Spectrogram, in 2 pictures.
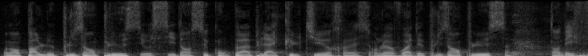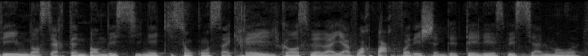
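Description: A man's voice: on the low side, flat delivery, moderate pace, mellow, slight background noise. A man in an audience putting a spontaneous question at a conference, hesitant and rephrasing as he goes. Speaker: audience member asking a question.

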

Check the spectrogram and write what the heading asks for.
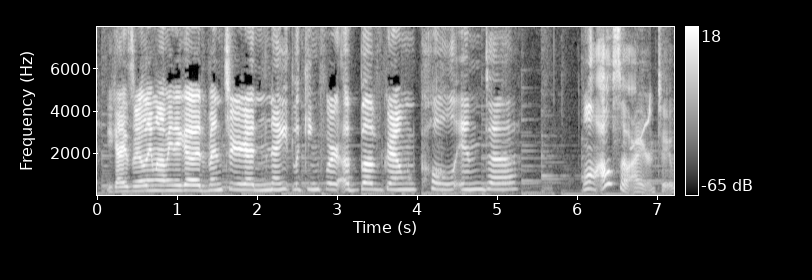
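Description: A woman streaming a game live, excitable and giggly, often breaking into squeals and repeated panicked cries. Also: on the high side. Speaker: VTuber streamer. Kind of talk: live gameplay commentary. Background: faint background music.

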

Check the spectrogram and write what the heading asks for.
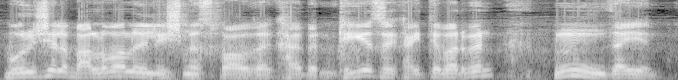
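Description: A young man with a Barishal accent talks to camera at a rapid clip, rambling and tacking on little tag questions. His voice sits fairly high. Faint background noise runs under the recording. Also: animated. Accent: Barishal Bengali. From Patuakhali, Barishal, Bangladesh. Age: young adult. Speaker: vlogger. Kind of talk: casual to-camera talk.

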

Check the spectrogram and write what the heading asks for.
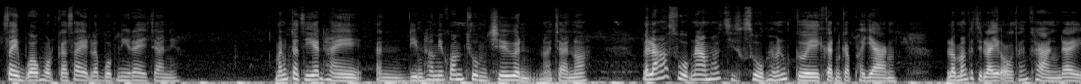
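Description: A woman's voice: mid-range voice, quick pace. A woman with an Isan accent hosting a casual garden vlog, talking in a folksy, chatty way to her viewers and laughing often. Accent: Isan (Northeastern Thai). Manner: chatty, folksy, ends phrases with soft polite particles, laughs often. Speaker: vlog host. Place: rural home garden, outdoors.

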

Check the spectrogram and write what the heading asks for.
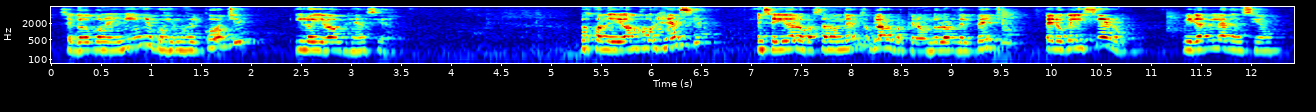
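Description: A woman's voice: on the high side, a bit bright, distant mic, a little hiss or hum. A young woman with a Canarian Spanish accent retelling a personal story to camera in an emotional, repetitive, conversational way. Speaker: vlogger. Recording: roomy, set back from the mic.

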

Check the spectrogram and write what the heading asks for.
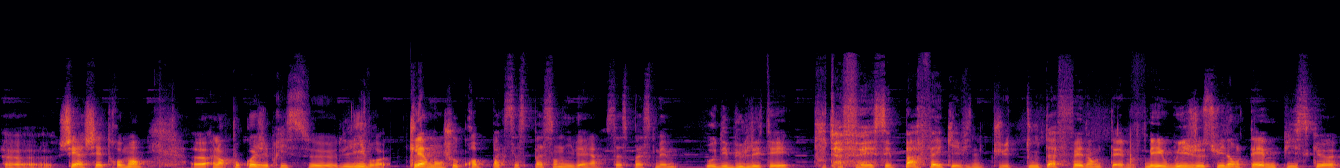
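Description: A young man talks casually to his viewers from home at night, self-mocking and full of hesitations. His voice sits on the low side, and faint music plays quietly underneath. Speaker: booktuber. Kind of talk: casual vlog chat.

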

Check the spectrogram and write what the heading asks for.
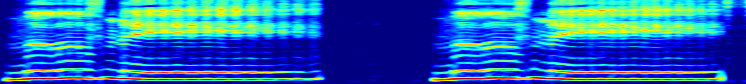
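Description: A woman singing a short, drawn-out phrase through a clangy, metallic ring-modulation effect that flutters from fast to slow. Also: on the high side, level tone, dark tone, no echo. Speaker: vocal sample.

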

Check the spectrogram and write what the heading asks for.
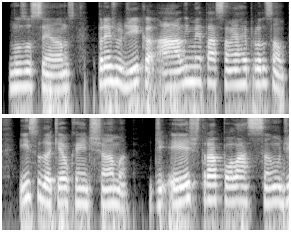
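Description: A Brazilian teacher explaining exam questions step by step, asking questions and answering them. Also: medium pitch. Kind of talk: online lesson solving exam questions.

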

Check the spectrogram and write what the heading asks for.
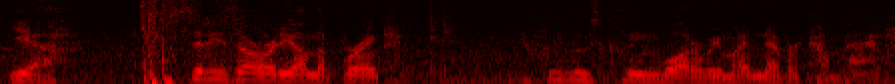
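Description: An actor playing a young male superhero who trades wry, quick quips. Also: a little high, noisy background, close to an everyday voice.

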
